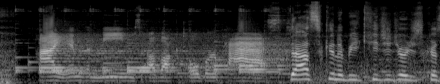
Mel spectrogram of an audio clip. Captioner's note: Meemers voice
